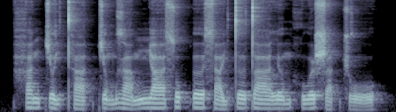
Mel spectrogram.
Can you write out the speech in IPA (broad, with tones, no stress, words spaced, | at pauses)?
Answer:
ha˧ncə˨˩˦jt̪ʰaː˨˩t̚ cə˨˩˦mɣa˨˩˦m ɲaː˧so˦˥p̚ʔəː˧ sa˨˩˦jt̪əː˧˥t̪aː˧ lə˧˥mhu˧˥ə̯ʂa˨˩k̚ ʂo˨˩˨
